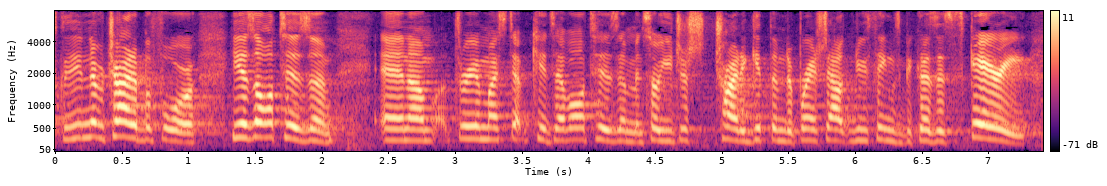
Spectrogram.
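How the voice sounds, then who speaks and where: A woman giving a motivational keynote talk to an audience on stage, with an animated, theatrical delivery and playful emphasis. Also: fairly high pitch. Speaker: keynote speaker. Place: large indoor conference room, on stage. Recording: echoey conference hall sound.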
